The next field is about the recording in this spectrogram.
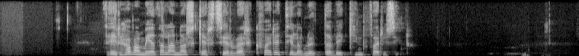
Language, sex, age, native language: Icelandic, female, 40-49, Icelandic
